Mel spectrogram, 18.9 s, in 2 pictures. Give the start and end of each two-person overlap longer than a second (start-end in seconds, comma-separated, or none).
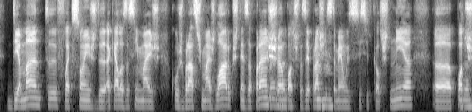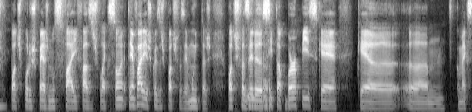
5.3-6.8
